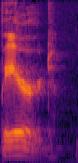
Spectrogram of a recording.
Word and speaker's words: beard: B-E-A-R-D. Be careful of the pronunciation. It looks like beard because of the word bear, but we say beard, more of an E sound.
